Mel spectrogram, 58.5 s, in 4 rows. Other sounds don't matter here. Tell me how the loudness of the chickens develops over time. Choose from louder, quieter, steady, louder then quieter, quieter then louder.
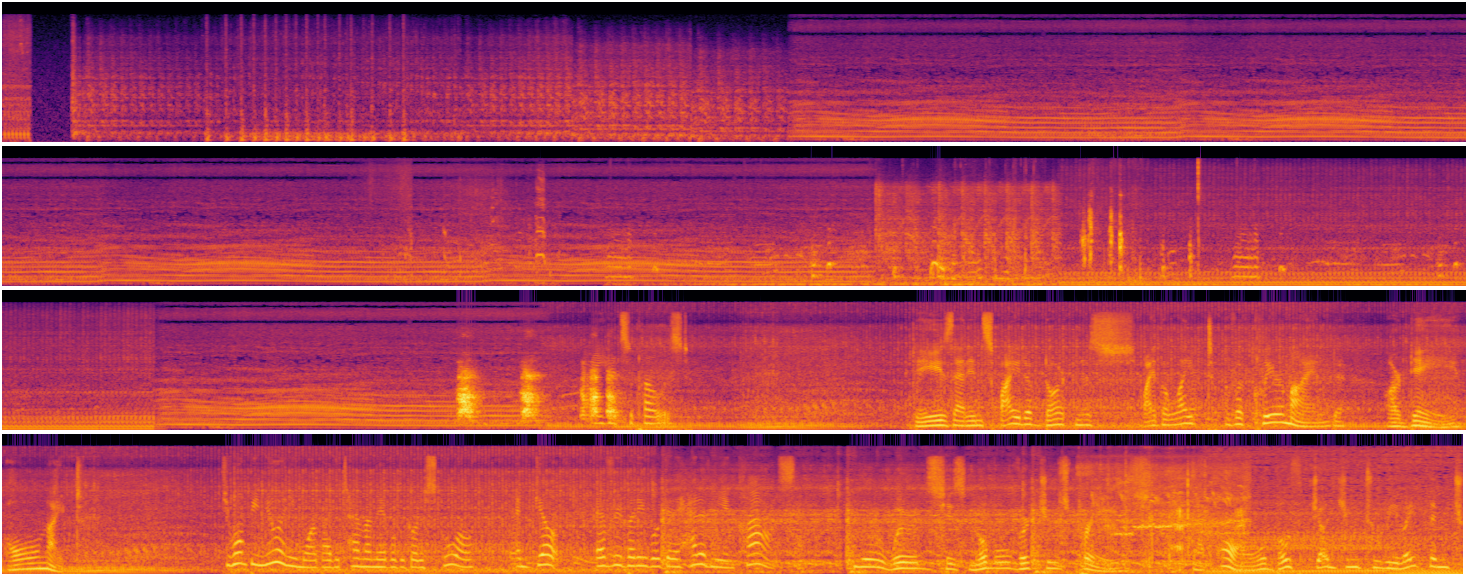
louder then quieter.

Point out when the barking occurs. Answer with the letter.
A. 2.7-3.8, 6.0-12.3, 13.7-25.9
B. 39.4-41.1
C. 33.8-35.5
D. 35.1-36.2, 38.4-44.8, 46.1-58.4
C.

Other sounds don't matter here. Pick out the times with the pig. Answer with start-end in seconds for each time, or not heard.
54.6-56.5.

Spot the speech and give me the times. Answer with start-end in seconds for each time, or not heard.
35.1-36.2, 38.4-44.8, 46.1-58.4.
